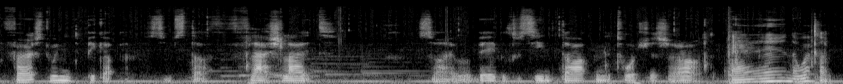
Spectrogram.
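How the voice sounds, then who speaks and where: A man with a Swedish accent giving relaxed let's-play commentary, thinking aloud as he plays. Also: deep voice, vocal fry, music in the background. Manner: relaxed, thinking aloud while playing, slow with fillers. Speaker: gameplay commentator.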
